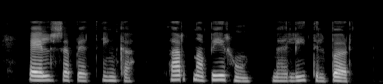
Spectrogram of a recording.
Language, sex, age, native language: Icelandic, female, 40-49, Icelandic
